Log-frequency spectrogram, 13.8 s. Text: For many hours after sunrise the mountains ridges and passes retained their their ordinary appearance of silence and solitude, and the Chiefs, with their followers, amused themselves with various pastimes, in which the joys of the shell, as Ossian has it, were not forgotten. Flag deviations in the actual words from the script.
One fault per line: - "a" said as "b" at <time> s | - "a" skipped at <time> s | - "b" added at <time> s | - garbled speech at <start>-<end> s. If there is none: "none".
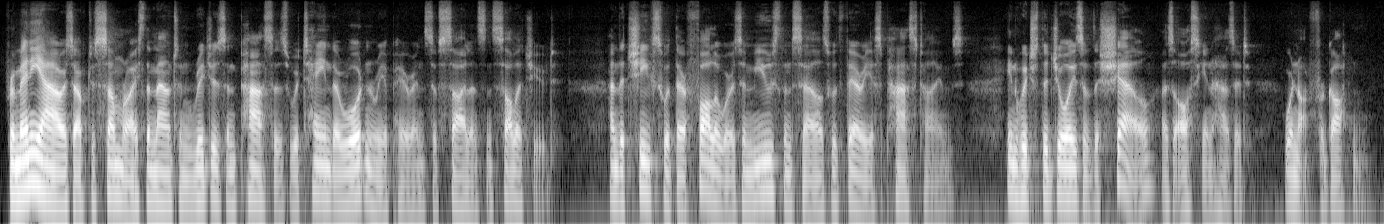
- "mountains" said as "mountain" at 1.5 s
- "their" skipped at 3.4 s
